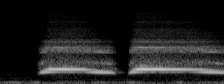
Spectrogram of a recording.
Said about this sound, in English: Keep forgetting to use that stupid whistle. I should be using that at the beginning and then doing the intro.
